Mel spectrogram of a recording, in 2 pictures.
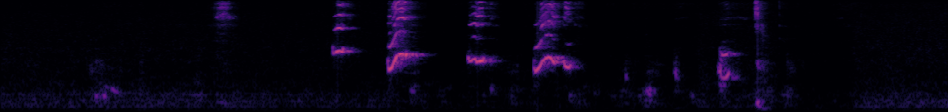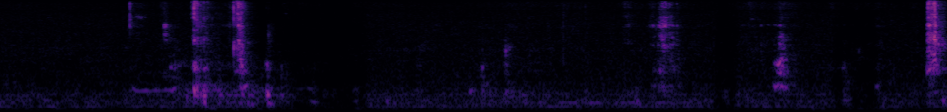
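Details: Cavalier King Charles Spaniel puppies from the litters of Robin and Myra, indoors in the US on a chilly Monday morning near Halloween: a short run of high, thin, rising squeaks and whimpers over a low steady hum, then soft shuffling.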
